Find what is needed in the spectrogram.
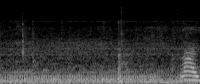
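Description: Small inboard engine of a kato, a small wooden fishing boat, running steadily at low speed with a propeller shaft.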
